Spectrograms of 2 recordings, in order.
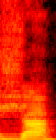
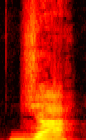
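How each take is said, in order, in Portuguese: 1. A consoante soa como um zh suave. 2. A consoante soa como dj. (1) "Esse já, já. Não é esse som" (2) "um som como se fosse de D mais J"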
